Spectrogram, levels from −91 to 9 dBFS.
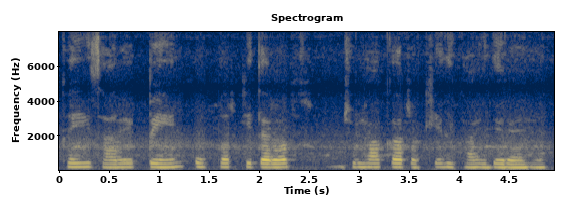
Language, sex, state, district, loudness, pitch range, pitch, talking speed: Hindi, female, Bihar, Gaya, -18 LUFS, 200-215 Hz, 205 Hz, 155 wpm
